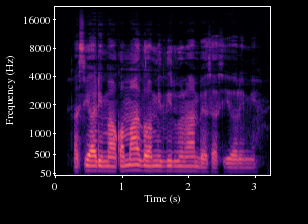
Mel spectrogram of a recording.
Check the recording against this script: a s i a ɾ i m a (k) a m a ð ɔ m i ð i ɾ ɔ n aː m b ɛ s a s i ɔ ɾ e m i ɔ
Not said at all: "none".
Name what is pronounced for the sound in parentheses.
k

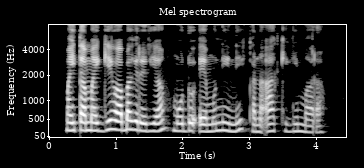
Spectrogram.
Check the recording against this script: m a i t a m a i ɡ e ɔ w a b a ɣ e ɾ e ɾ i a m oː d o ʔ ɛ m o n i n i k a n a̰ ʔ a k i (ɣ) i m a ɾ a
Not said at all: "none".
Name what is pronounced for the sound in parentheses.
ɣ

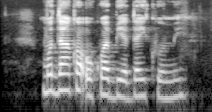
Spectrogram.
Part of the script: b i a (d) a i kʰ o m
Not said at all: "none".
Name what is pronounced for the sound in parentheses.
d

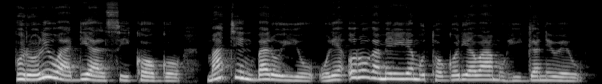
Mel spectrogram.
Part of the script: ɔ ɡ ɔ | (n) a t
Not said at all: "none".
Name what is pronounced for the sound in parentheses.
m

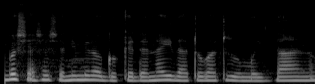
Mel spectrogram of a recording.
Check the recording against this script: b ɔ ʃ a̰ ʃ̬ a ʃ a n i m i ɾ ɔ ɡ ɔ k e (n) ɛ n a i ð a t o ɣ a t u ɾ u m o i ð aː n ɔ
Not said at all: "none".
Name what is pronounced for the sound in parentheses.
d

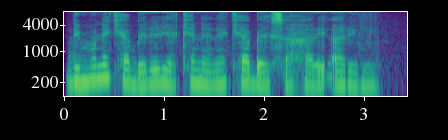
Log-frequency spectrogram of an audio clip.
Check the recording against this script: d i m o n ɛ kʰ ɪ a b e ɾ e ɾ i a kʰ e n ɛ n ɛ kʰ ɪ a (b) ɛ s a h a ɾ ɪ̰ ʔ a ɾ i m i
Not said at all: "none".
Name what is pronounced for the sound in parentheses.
b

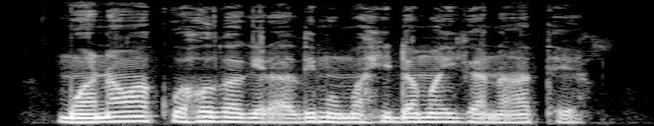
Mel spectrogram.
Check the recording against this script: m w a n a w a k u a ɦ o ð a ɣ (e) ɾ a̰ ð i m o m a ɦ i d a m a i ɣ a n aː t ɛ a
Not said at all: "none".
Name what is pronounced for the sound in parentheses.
e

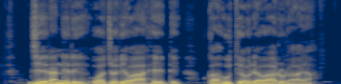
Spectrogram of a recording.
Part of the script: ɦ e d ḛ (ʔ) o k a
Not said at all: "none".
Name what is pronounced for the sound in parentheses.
none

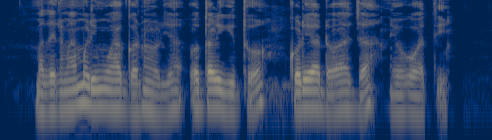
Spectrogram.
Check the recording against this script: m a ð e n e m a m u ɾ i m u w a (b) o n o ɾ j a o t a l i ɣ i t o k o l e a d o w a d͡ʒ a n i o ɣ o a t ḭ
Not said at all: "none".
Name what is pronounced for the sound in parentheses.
ɡ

